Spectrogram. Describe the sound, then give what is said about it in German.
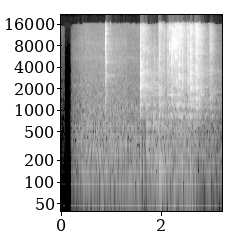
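Workshop ambience at a traditional art-glass glassworks in Frauenau in the Bavarian Forest, Germany: a steady low roar like a furnace, with a sharp glassy clink and a burst of bright hissing, scraping activity as a glassmaker handles a viscous, orange molten glass mass at the nearly 1200-degree furnace. “Ein Glasmacher hantiert am fast 1200 Grad heißen Ofen mit einer zähen Masse, die zunächst immer orangefarben aussieht.”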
